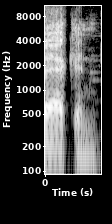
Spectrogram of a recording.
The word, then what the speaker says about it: Aachen: At Aachen, I believe, was this one. At Akron, yeah. At Akron, yeah. Akron. No, I think it was at Aachen. You fucking Ohioan, trying to make it Akron.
